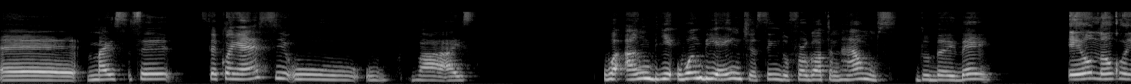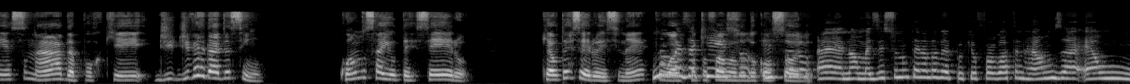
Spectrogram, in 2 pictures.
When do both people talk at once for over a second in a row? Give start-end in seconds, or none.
17.8-19.5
